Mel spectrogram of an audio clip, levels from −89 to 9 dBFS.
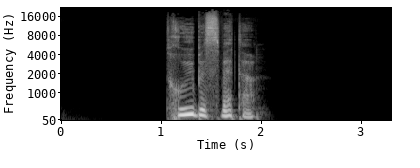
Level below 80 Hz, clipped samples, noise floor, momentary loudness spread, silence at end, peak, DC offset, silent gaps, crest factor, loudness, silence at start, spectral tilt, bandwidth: -50 dBFS; under 0.1%; under -90 dBFS; 17 LU; 1.35 s; -2 dBFS; under 0.1%; none; 16 dB; -14 LUFS; 1.05 s; -5.5 dB/octave; 19.5 kHz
